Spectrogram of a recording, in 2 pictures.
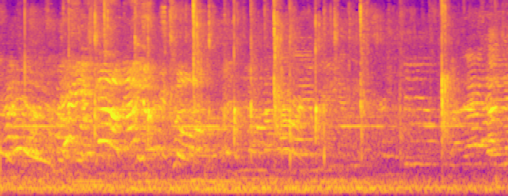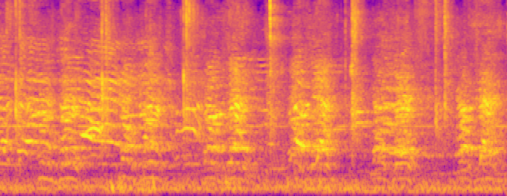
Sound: applause

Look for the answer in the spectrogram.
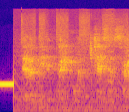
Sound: beeping

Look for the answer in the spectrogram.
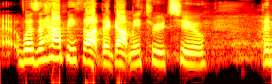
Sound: laughter

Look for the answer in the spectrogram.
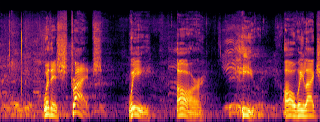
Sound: cheering

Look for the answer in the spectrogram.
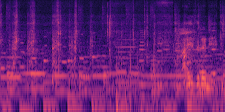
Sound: scratch Scratch

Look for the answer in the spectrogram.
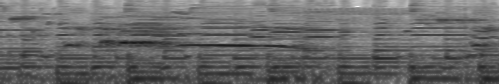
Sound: rooster crows

